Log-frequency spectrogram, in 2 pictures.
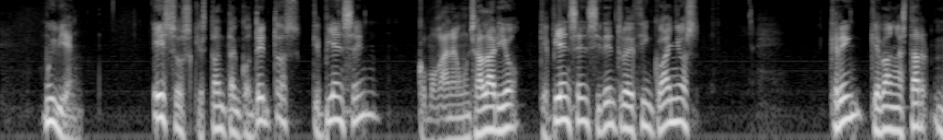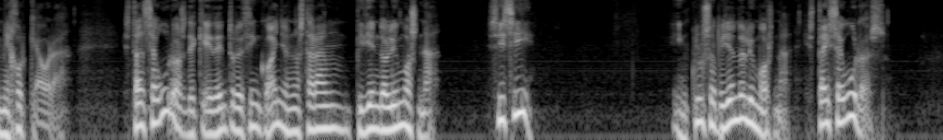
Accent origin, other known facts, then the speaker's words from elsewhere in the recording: Spain; ¿Es que somos tontos los españoles? No.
